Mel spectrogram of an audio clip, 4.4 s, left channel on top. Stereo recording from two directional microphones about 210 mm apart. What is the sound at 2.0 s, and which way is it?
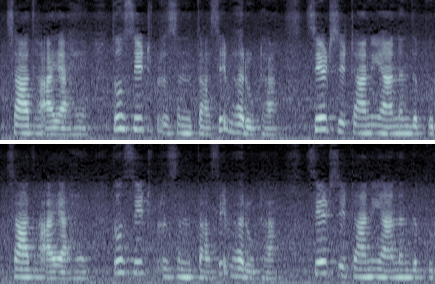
Speech, 45° left (ahead or behind).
